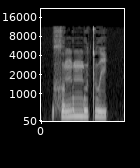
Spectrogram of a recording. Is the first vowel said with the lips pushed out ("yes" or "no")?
yes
